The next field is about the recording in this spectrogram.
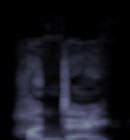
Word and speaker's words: Hyundai: How do you say that car? Hyundai? – Hyundai. I think it rhymes with Sunday.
